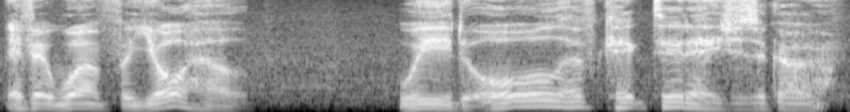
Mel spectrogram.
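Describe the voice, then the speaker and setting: Deep-voiced, easygoing fighter. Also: male voice, sing-song, a little slow, slight background noise. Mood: grateful. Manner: casual, plain-spoken. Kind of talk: video game cutscene acting.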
